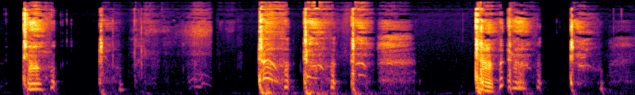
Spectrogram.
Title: this cough kept me awake last night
